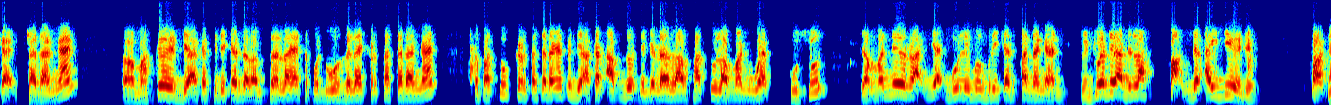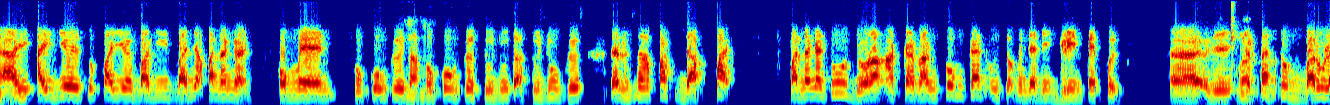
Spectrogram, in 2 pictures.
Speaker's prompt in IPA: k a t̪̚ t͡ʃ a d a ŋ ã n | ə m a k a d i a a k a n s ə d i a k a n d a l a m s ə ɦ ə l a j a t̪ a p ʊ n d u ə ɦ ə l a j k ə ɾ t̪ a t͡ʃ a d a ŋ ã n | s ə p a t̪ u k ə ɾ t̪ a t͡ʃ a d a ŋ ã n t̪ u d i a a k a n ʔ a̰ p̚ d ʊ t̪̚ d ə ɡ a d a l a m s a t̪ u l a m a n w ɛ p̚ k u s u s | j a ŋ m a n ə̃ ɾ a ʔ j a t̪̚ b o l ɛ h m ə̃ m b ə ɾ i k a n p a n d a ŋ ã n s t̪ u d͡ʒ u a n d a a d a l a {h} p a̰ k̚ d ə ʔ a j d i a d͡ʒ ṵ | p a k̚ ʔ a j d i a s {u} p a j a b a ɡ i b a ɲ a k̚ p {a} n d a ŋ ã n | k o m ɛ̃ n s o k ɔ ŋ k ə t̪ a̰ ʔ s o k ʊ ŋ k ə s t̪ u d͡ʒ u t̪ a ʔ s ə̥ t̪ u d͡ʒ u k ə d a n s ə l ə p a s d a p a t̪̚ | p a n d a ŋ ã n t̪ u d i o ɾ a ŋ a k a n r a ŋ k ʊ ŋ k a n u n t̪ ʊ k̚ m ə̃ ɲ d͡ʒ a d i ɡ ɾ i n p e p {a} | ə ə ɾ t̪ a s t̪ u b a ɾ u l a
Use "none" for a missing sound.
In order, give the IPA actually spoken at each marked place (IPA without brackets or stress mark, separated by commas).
h, u, a, ə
